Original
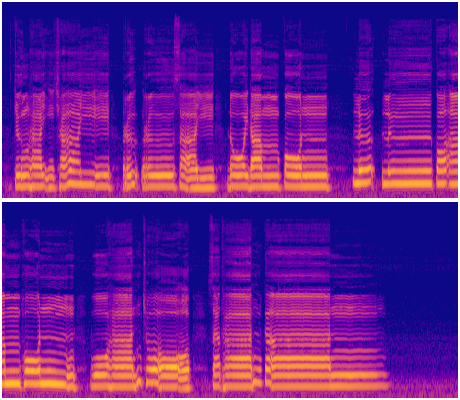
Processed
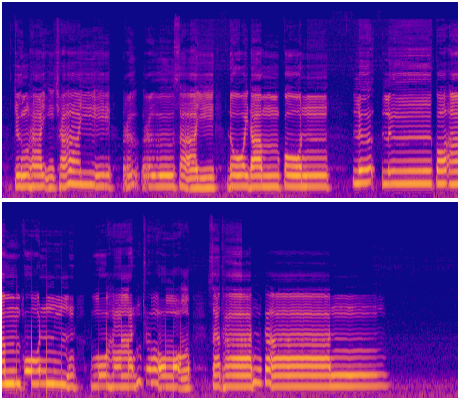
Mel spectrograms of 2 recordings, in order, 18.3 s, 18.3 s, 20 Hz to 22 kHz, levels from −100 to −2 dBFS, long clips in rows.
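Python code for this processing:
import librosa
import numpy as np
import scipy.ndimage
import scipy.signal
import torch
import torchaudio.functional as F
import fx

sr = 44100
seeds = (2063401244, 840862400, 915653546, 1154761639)

y = fx.detune_double(x, sr, cents=28, at=(2.03, 3.15))
y = fx.high_shelf(y, sr, hz=3900.0, db=9.0, at=(3.76, 4.75))
y = fx.tilt_eq(y, sr, slope=2.0, at=(6.09, 8.62))
y = fx.phaser_held(y, sr, hz=6.7, low_hz=870.0, high_hz=2200.0, at=(9.34, 12.83), fade=0.02)
y = fx.bessel_lowpass(y, sr, hz=2300.0, order=2, at=(13.91, 16.54))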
